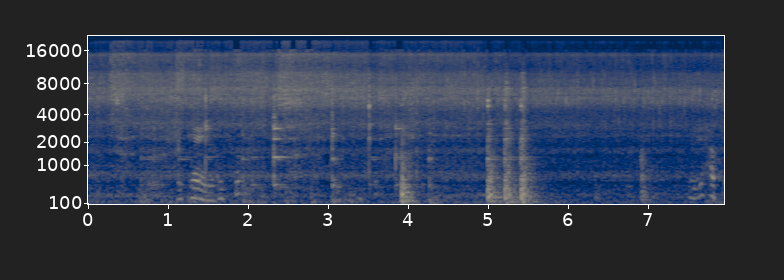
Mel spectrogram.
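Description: Mahshi stuffing mixture fries in ghee and a little oil in a pot, giving a steady close sizzle broken by scraping stirs, with a brief voice speaking.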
